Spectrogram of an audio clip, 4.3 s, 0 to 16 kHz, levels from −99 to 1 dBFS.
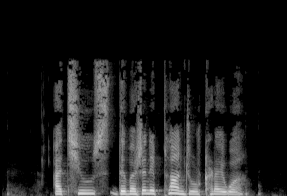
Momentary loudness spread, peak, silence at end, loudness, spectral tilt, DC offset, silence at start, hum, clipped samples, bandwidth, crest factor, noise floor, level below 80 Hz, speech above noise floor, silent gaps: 8 LU; -6 dBFS; 0.6 s; -23 LUFS; -5 dB/octave; under 0.1%; 0.8 s; none; under 0.1%; 11.5 kHz; 18 dB; -66 dBFS; -62 dBFS; 45 dB; none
